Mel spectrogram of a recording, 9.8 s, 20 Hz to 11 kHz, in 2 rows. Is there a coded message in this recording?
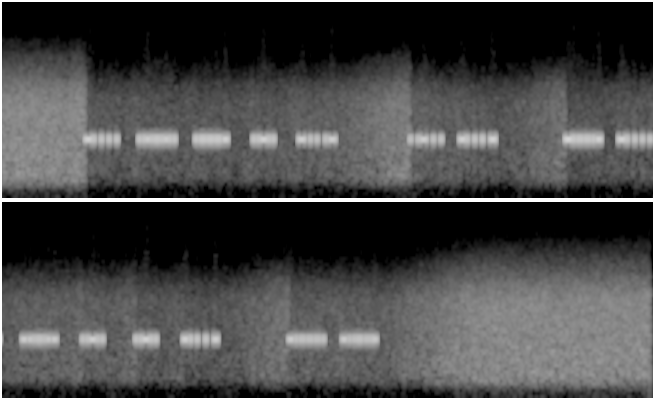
Yes: Hellschreiber (Feld-Hell, 122.5 baud) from 0.7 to 7.7 s, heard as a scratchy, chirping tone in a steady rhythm, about 980 Hz. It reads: LZ9IM TU DL0IIV CQ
